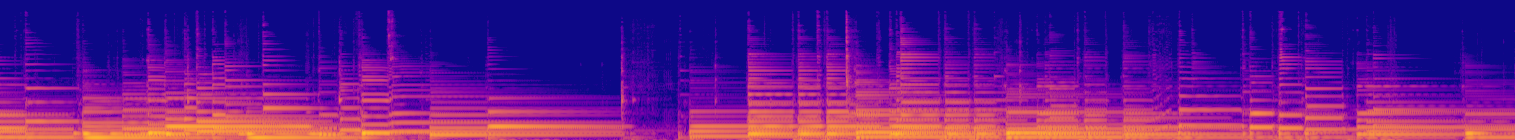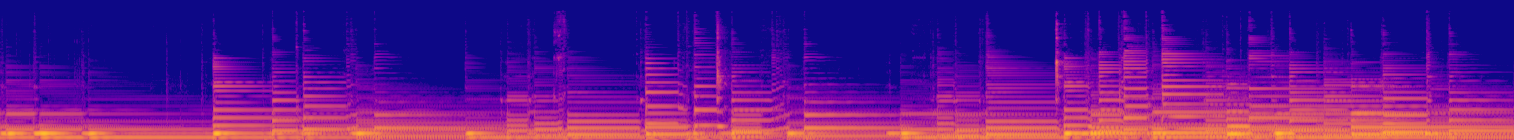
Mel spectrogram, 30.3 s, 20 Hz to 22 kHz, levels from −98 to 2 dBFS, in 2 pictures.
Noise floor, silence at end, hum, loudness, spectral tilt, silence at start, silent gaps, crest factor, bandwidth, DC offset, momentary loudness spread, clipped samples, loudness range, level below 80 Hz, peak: -50 dBFS; 0 s; none; -25 LUFS; -9.5 dB/octave; 0 s; none; 18 dB; 7.6 kHz; under 0.1%; 13 LU; under 0.1%; 9 LU; -50 dBFS; -8 dBFS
